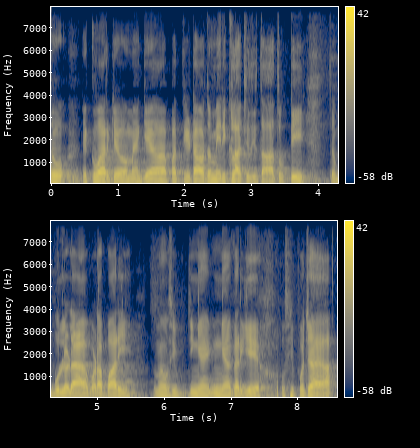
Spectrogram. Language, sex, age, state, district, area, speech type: Dogri, male, 30-45, Jammu and Kashmir, Reasi, urban, spontaneous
